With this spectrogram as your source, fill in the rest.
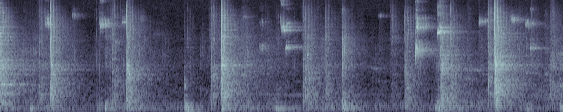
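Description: A squash ball is struck hard and smacks against the walls, echoing in a large hall.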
